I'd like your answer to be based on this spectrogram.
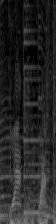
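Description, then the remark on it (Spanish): Frogs on the bank of the Senegal River croaking in two quick, raspy, duck-like bursts, loud, with no talking and a steady background hum between the calls. “hasta la orilla del Senegal para ver a las garzas bailar y escuchar a las ranas cantar.”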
